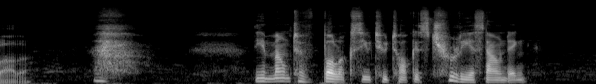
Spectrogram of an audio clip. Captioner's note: Remus sighs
